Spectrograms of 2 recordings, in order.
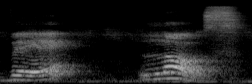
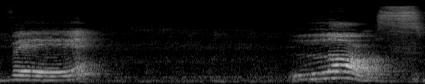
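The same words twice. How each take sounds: First: "Ve-" and "los" said apart with a pause; split into syllables. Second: "Ve-" then "los" spoken apart, louder; split into syllables. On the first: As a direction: break "Ve-" from "los" for the kids. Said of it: "não pode separar da vogal". (sílabas "Ve-" e "los" separadas) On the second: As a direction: separate "Ve-" and "los" with a pause. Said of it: "Junta aqui agora". (sílabas separadas, "Ve-" e "los") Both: Shown as a demonstration.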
